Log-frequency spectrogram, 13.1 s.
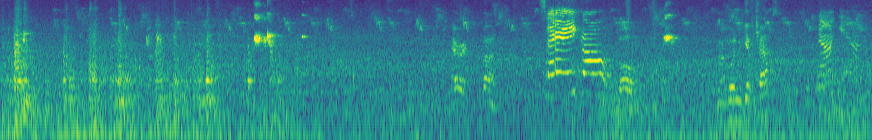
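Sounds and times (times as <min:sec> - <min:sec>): train clanks and knocks: 0:00.0 - 0:07.5
train rumbling: 0:00.0 - 0:13.0
short high squeaks: 0:03.6 - 0:04.8, 0:09.9 - 0:10.3.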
